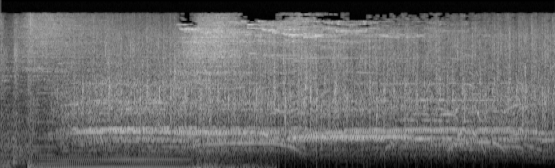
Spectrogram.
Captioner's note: audience clapping and cheering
